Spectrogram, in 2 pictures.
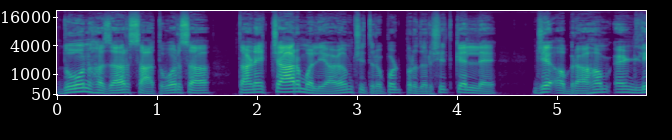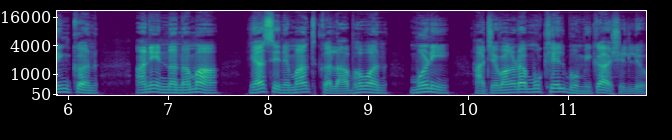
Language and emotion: Goan Konkani, neutral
